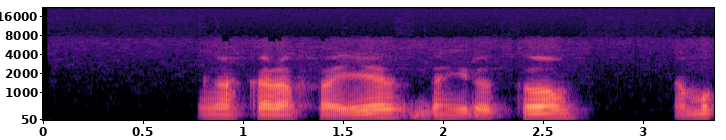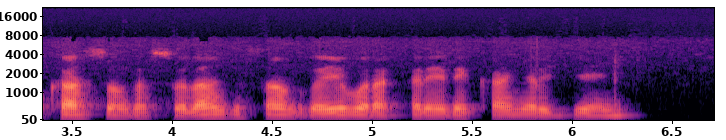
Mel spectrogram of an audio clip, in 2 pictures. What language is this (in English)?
Kinyarwanda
